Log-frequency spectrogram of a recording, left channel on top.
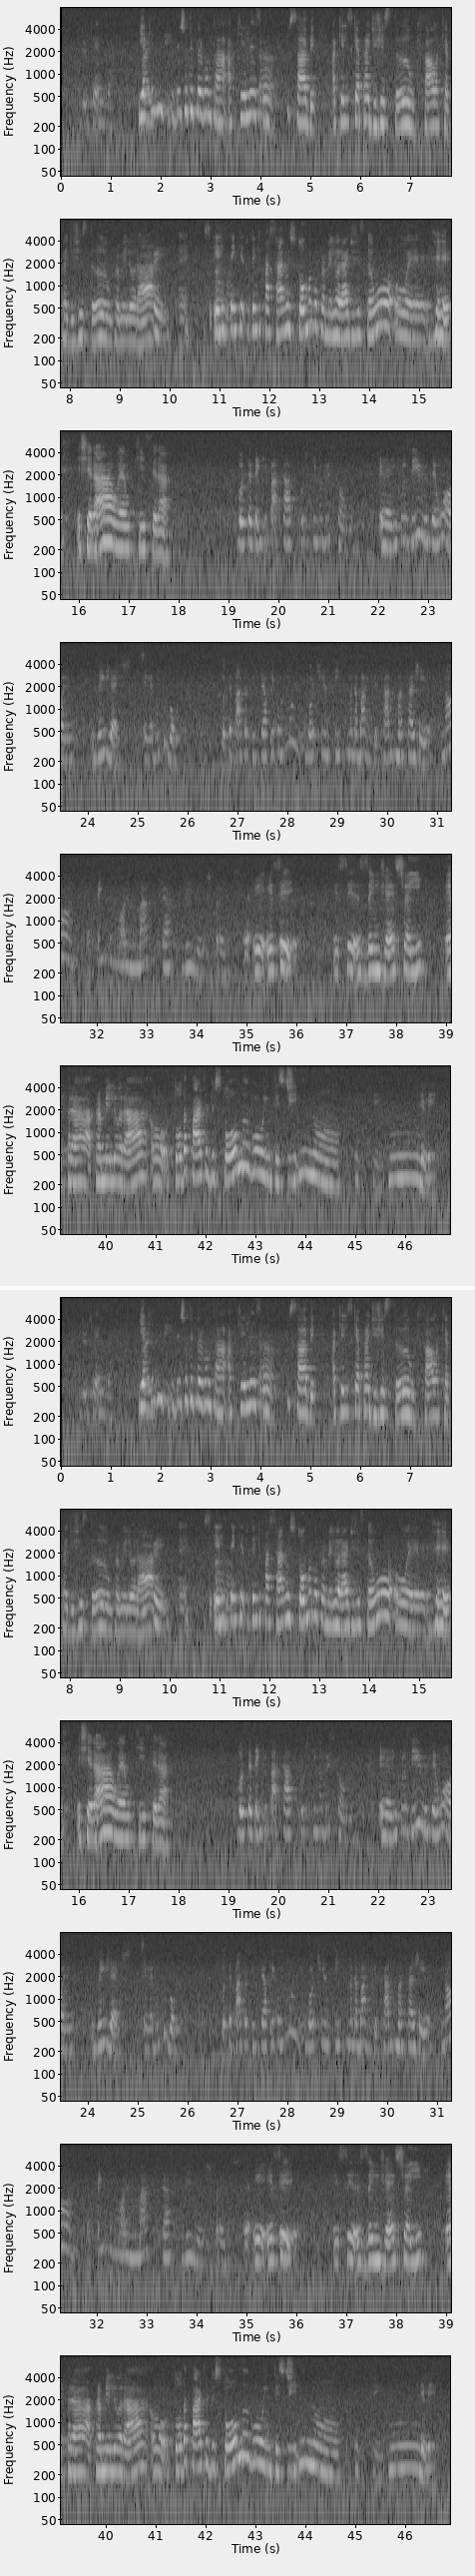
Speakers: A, on the right; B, on the left.
A: de utilizar.
B: É.
A: Mas
B: E aqueles,
A: assim,
B: e deixa eu te perguntar, aqueles,
A: ah,
B: tu sabe, aqueles que é para digestão, que fala que é para digestão, para melhorar,
A: tem,
B: é, se- eles
A: Aham.
B: têm que, tu tem que passar no estômago para melhorar a digestão ou, ou é, <laughs> é, cheirar ou é o que será?
A: Você tem que passar por cima do estômago. É, inclusive, tem um óleo, os Engestes. Ele é muito bom. Você passa assim, você aplica uma gotinha assim em cima da barriga, sabe? Massageia. Nossa, pensa num óleo maravilhoso para isso.
B: É, é, Esse
A: Ele,
B: esse Zengest aí é para
A: isso.
B: para melhorar ó, toda a parte do estômago, intestino.
A: Sim, sim, sim.
B: Hum,
A: Ele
